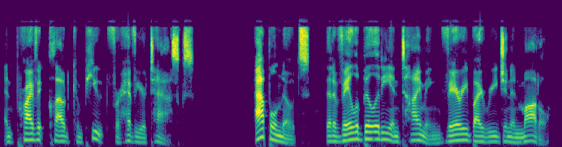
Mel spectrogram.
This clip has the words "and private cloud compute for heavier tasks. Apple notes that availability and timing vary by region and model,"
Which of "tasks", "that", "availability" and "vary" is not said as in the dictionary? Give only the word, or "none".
none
